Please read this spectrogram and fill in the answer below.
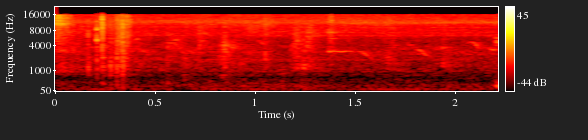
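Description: Handling noise as the camera is moved: a few light clicks about a quarter of a second in, then faint rustling over a low steady hum.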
